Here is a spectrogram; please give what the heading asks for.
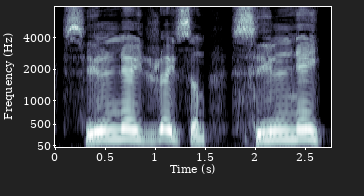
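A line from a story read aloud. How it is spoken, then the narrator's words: Shout. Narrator (Russian): крикнул ученый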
